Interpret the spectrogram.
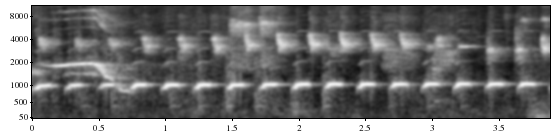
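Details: Javan chestnut-bellied partridge, endemic to West and East Java in Indonesia, in a long call: a steady, regular run of short, even whistled notes, about two per second, each with a bright upper overtone, sustained throughout.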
